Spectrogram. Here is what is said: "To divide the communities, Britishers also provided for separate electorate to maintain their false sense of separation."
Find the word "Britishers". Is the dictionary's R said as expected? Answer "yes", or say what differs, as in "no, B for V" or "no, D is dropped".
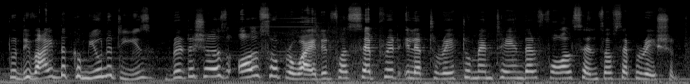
yes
